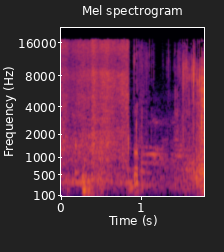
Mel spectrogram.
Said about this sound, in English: I'm just going to, oops, what's that paper bag? Plastic bag on the floor.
